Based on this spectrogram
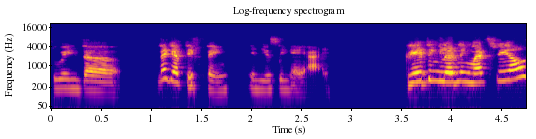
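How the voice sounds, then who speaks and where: A woman with an Indonesian accent speaks at a moderate pace in a dry, close sound with no echo and a quiet background. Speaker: English teacher and presenter. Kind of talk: webinar presentation. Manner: halting, with many fillers.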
